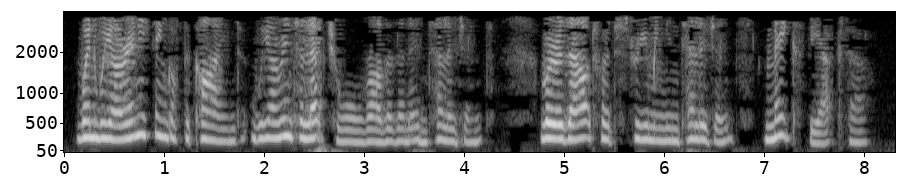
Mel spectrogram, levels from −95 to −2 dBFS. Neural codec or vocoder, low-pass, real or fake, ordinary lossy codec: none; 3.6 kHz; real; MP3, 16 kbps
